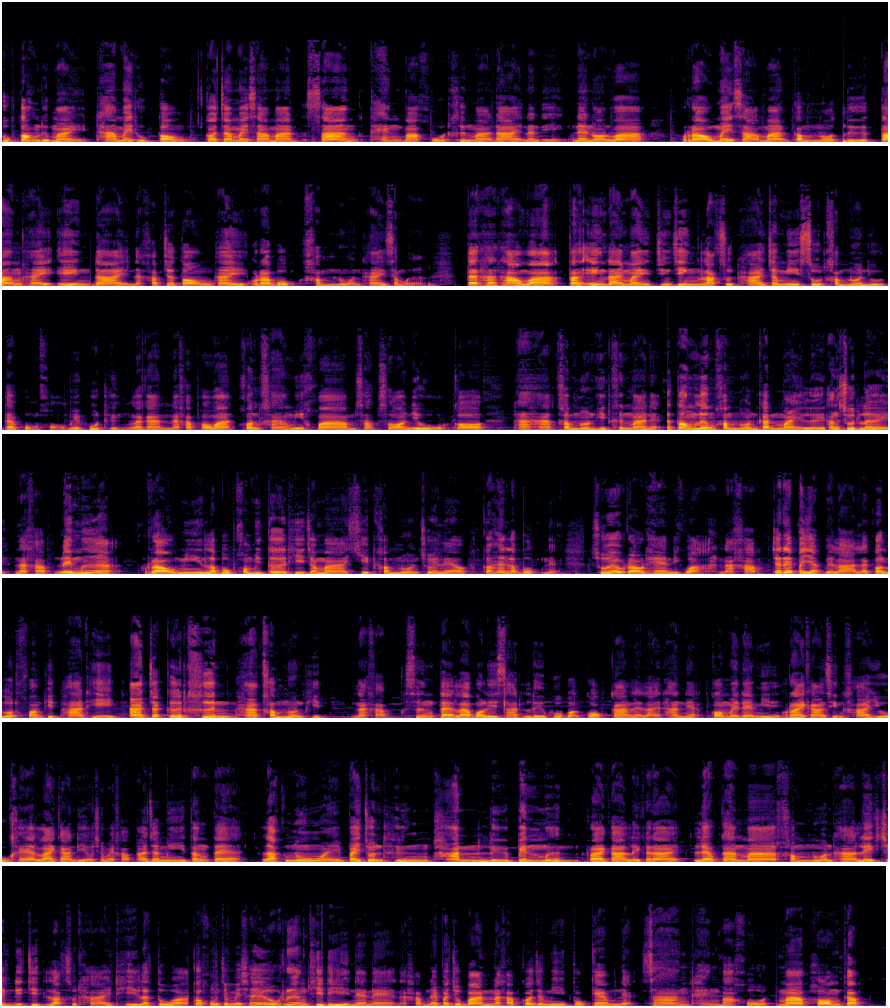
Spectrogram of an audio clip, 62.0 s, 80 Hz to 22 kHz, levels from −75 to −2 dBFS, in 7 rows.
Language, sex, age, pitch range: English, male, 20-39, 110-140 Hz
